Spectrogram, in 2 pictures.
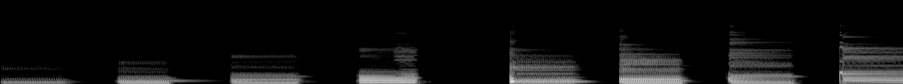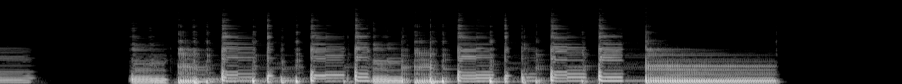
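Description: Electric bass guitar played as a level check while the interface's AutoSense sets the input gain. Eight separate notes, each cut short with a gap after it, are followed a little after ten seconds in by a fast, busy riff of about six seconds that stops suddenly.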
